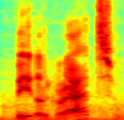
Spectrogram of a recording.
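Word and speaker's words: Београд: capital of serbia belgrade in slav it is called bitter grad which means what what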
